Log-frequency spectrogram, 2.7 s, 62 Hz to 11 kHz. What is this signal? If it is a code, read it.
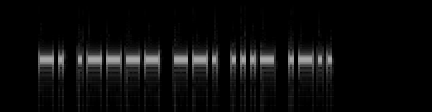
Morse code, heard as a keyed tone, about 40 wpm, 700 Hz. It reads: N1GVL
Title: USA Call Signs - 5 Characters - 40wpm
